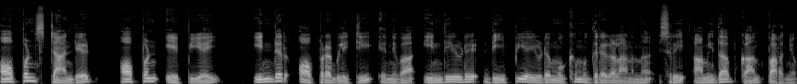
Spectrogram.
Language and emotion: Malayalam, neutral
